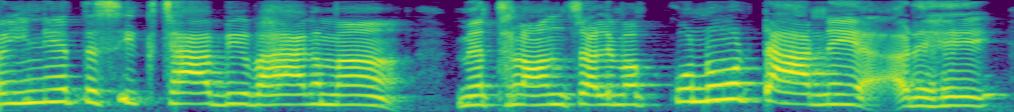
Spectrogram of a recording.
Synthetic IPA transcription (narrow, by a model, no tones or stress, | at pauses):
pəɦinet̪ɔsikt͡ʃʰabibʱaɡme | met̪ʰlant͡ʃəlmekonoʈaneɾəɦe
